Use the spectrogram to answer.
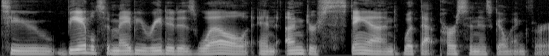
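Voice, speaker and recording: A woman with a Texas accent speaks at a very deep, low pitch and a fairly slow pace, with hardly any pauses and a monotone, flat intonation. The sound is dry and close with no echo, on a very clean recording with a silent background. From Texas, Dallas. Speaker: author and journalist. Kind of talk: interview.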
